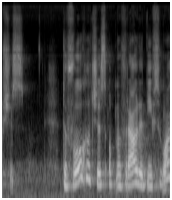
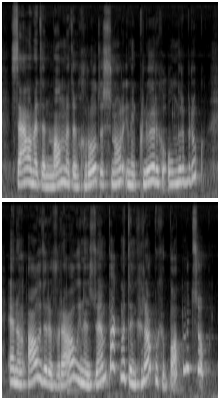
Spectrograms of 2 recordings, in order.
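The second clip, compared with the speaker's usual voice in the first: usual speaking voice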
